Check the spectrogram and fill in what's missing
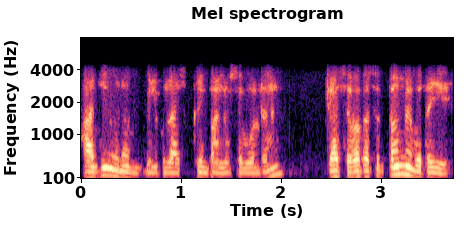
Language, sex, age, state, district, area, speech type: Hindi, male, 60+, Rajasthan, Jodhpur, urban, conversation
